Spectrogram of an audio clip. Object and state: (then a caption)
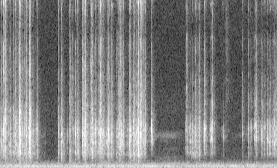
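Plastic computer keyboard. Fingertips tap and rub the space bar and lower row of keys on a black plastic computer keyboard, with the hand close by. Quick, bright plastic clicks come in irregular bursts, mixed with softer scratching and rubbing. There is a short lull in the middle before the tapping resumes.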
